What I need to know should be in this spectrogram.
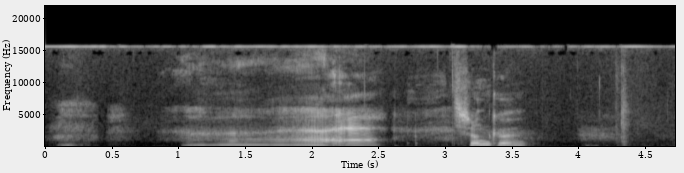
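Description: A young girl laughs and squeals with delight close by.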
